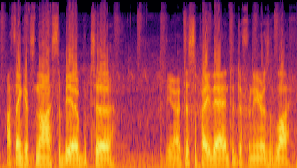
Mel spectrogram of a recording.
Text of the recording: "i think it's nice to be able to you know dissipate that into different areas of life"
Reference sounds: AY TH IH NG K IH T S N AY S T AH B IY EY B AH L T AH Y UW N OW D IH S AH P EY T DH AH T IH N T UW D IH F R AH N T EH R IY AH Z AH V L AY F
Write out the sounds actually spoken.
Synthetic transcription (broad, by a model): AY TH IH NG K IH T S N AY S T AH B IY EY B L T AH Y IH N OW D IH S AH P EY T DH AH T IH N T UW D IH F R AH N T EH R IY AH Z AH V L AY F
